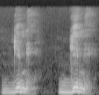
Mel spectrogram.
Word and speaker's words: gimme: Así que estamos más como vinculando estas dos. Gimme, gimme. Don't gimme that.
